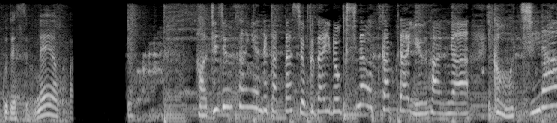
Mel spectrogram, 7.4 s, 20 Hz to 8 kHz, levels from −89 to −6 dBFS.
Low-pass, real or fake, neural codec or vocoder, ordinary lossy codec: 7.2 kHz; fake; codec, 16 kHz, 16 kbps, FreqCodec, smaller model; none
